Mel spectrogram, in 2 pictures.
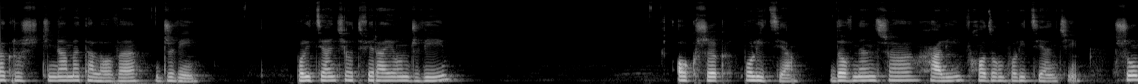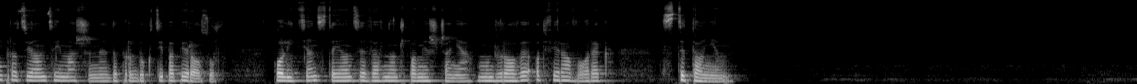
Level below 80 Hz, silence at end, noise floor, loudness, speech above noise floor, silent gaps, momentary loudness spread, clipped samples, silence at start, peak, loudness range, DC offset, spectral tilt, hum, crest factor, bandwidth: -58 dBFS; 4.05 s; -72 dBFS; -23 LUFS; 50 dB; none; 8 LU; under 0.1%; 0 s; -2 dBFS; 5 LU; under 0.1%; -7 dB/octave; none; 22 dB; 19 kHz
